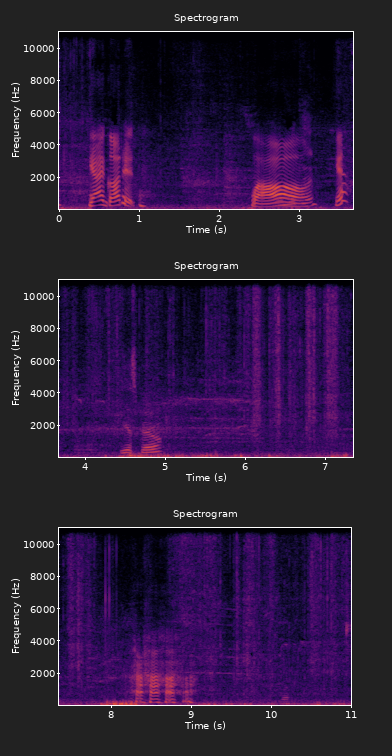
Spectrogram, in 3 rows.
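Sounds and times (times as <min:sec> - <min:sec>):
footsteps crunching in dry leaves: 0:03.6 - 0:11.0.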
